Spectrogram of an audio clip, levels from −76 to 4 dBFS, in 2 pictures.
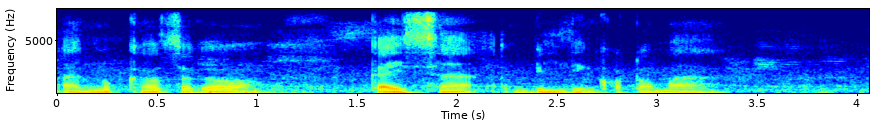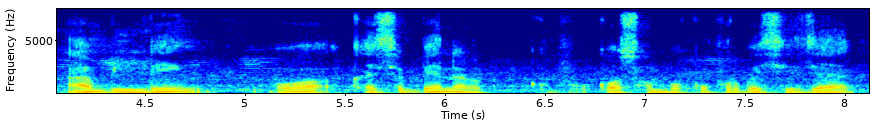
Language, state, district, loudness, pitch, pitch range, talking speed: Kokborok, Tripura, Dhalai, -21 LUFS, 95 Hz, 95-105 Hz, 135 wpm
